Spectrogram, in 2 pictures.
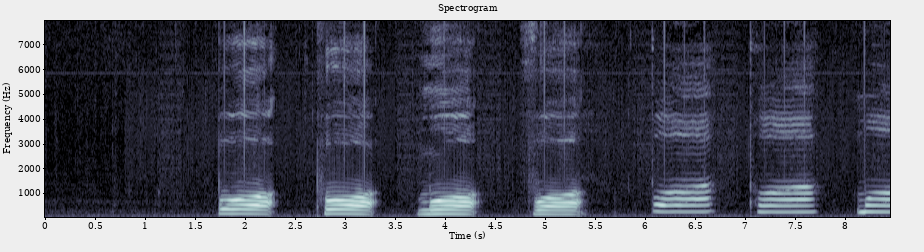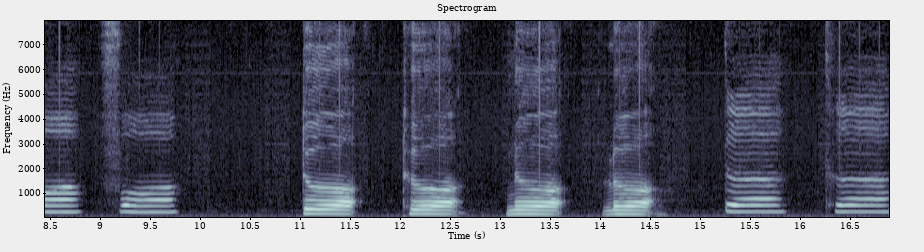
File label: pinyin, chinese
